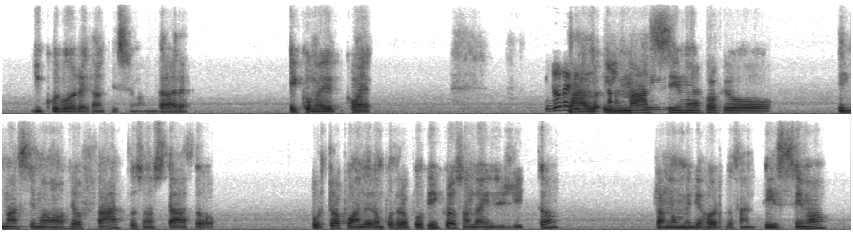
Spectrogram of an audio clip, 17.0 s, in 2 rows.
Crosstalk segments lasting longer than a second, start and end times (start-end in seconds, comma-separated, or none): 5.7-7.0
